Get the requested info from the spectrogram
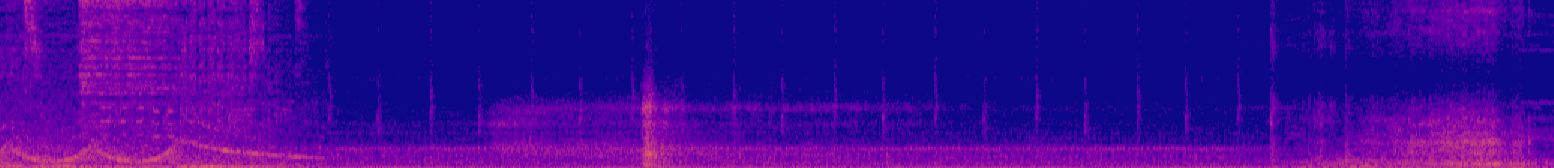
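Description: Fire engine siren wailing in sweeping rises and falls, dying away about two seconds in. Quieter road noise follows, with faint regular ticking and a single sharp knock about four seconds in.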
